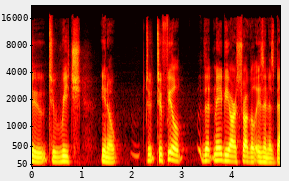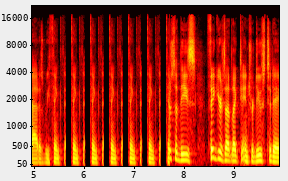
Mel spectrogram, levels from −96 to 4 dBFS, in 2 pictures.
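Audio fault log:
5.63–7.71 s, stutter with silent gaps: a 263 ms speech fragment repeats five times, each followed by about 117 ms of digital silence; likely a stalled stream replaying its last buffer.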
